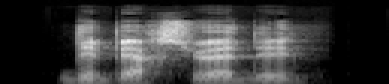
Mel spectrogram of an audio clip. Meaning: to dissuade
- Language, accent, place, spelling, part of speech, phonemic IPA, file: French, France, Lyon, dépersuader, verb, /de.pɛʁ.sɥa.de/, LL-Q150 (fra)-dépersuader.wav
